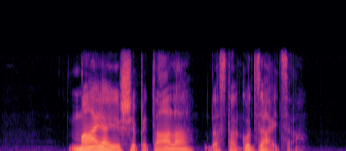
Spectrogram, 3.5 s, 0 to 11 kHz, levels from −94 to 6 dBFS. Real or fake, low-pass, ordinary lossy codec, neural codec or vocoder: real; 7.2 kHz; none; none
